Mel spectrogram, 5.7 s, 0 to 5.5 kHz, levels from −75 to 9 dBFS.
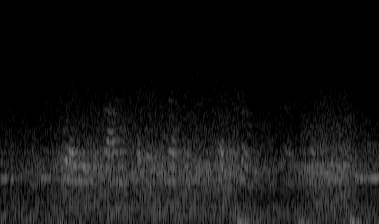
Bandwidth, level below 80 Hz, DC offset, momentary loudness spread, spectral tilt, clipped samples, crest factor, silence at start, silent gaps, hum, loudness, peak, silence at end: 5.2 kHz; -60 dBFS; under 0.1%; 9 LU; -6 dB/octave; under 0.1%; 16 dB; 0 s; none; none; -47 LUFS; -30 dBFS; 0 s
